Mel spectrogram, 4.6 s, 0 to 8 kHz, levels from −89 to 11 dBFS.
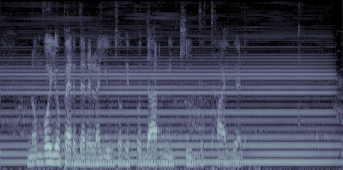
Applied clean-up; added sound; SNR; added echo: none; Bowed string instrument; 4 dB; none.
